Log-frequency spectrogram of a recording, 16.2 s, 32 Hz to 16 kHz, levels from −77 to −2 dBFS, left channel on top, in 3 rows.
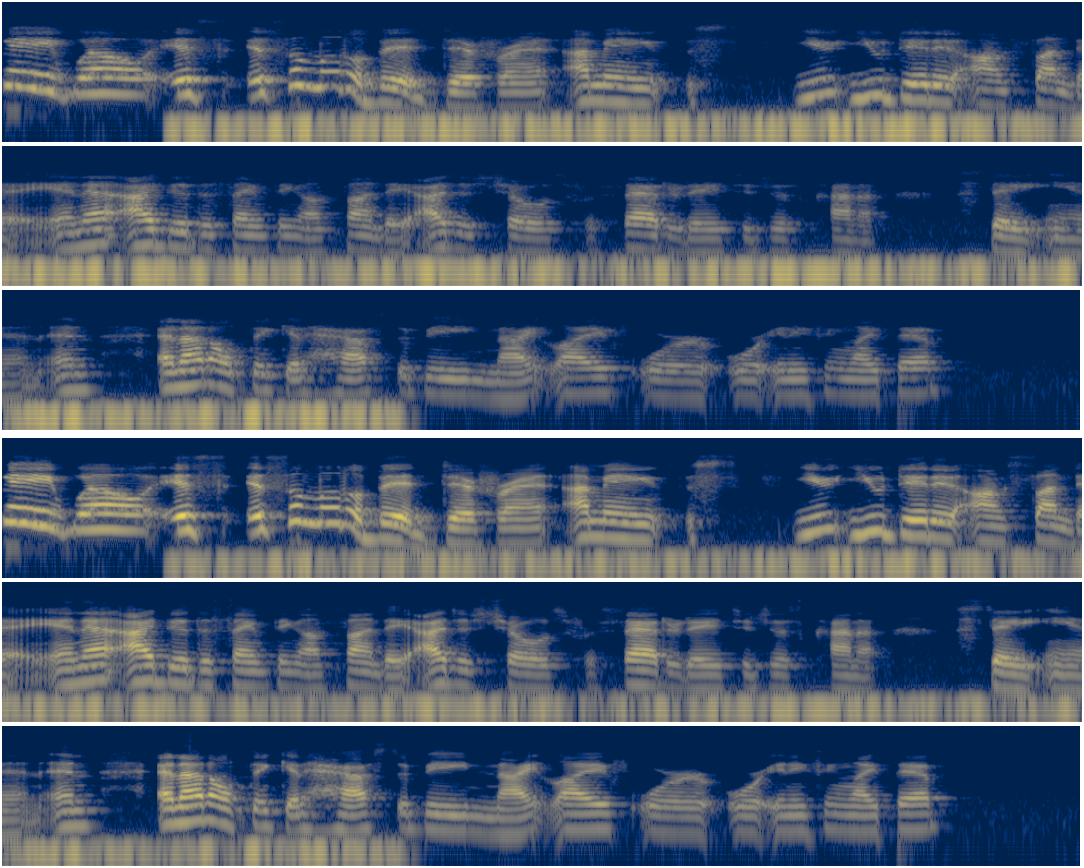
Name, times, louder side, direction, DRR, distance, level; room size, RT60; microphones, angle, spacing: voice 1, 0.0-3.6 4.0-8.1 8.5-15.5, right 5 dB, 55° right, 0.4 m, -28 dB
sound 1, 0.8-12.8, left 4 dB, 45° left, 0.3 m, -37 dB
5.6 x 2.9 x 2.6 m
head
